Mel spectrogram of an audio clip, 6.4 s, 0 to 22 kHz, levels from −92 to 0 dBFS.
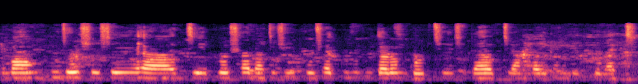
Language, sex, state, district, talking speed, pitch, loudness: Bengali, female, West Bengal, North 24 Parganas, 170 wpm, 220 Hz, -17 LUFS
